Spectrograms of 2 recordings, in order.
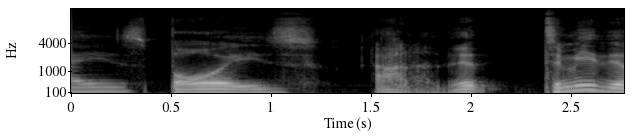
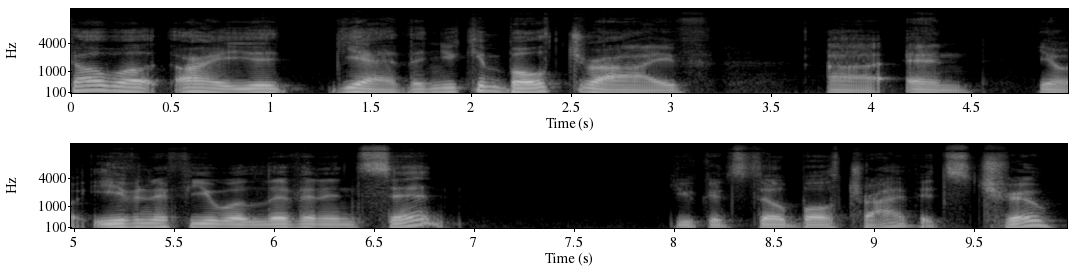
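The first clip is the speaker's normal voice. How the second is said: a hint of a chatty Boston clerk; Boston accent; 2 semitones higher than usual. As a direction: imitate the rental counter lady in a mild Boston accent. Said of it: "get back into the accent".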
